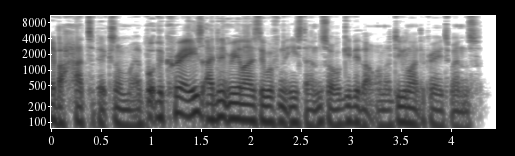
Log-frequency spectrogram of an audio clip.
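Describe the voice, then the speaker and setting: A man's voice: low voice, rapid-fire, a little mellow. A man from Manchester, co-hosting a podcast in casual chat, dry and joking with frequent ums. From North of England, Manchester. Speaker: podcast co-host. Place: podcast studio table.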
